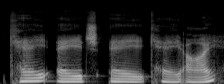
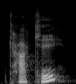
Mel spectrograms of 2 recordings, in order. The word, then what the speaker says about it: khaki: will be pronounced khaki so again the a in British English is pronounced R so Kaki Kaki and in American English khaki with an air here's an example for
